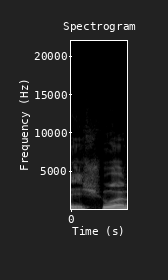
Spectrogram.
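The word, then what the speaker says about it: ישוע: Según el original se llama Yeshua. No se llama Jesús.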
